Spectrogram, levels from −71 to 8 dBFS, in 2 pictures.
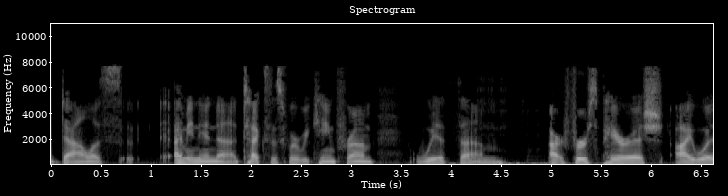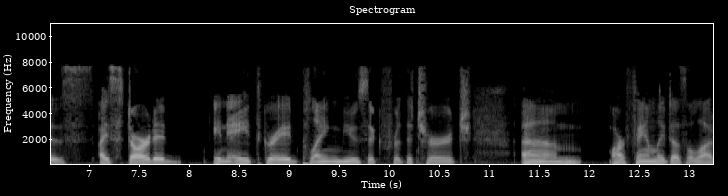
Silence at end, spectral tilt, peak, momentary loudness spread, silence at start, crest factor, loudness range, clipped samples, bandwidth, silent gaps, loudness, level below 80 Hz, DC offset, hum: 0 s; -5.5 dB/octave; -8 dBFS; 12 LU; 0 s; 18 dB; 4 LU; under 0.1%; 8 kHz; none; -26 LUFS; -40 dBFS; under 0.1%; none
